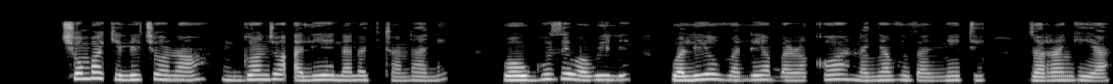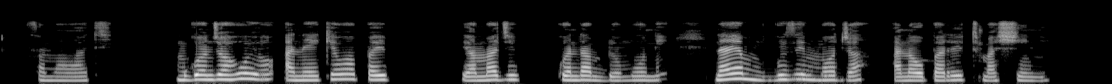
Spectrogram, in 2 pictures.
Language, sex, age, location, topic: Swahili, female, 18-24, Kisii, health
